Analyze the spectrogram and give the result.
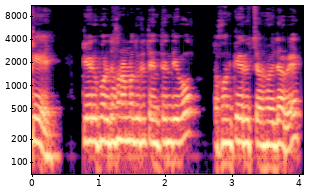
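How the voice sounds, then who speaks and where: Patient man with a mellow voice. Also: sits high, flat delivery. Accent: Bengali. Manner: slow, patient, repeating each sound. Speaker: language teacher. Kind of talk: step-by-step script lesson.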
